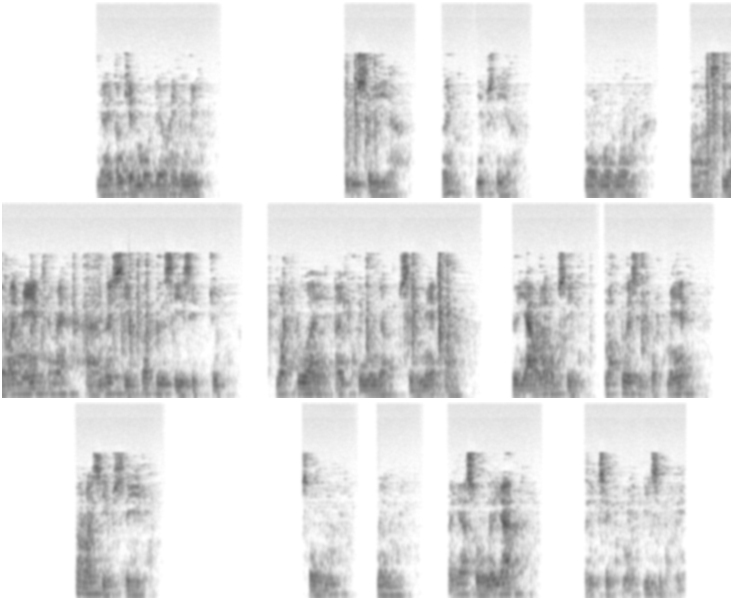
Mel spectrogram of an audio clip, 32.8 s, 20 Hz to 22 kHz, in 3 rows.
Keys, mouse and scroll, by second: 4.9-5.2 typing, 5.5 Return, 10.4-13.0 typing, 14.7-18.0 typing, 20.1-20.8 typing, 22.0 Return, 24.2 -.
